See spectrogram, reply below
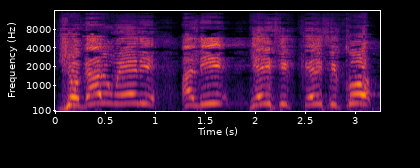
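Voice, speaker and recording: A man preaching a sermon in a Brazilian Portuguese accent, switching between quiet asides and shouted, acted-out quotes. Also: very high-pitched, moderate pace. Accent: Brazilian Portuguese, Rio de Janeiro area. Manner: impassioned preacher, acts out quoted voices and shouts. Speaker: apostle preaching.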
